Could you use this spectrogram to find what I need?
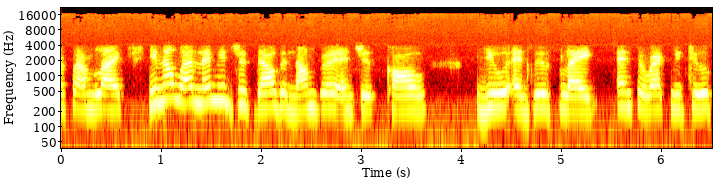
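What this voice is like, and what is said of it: French accent. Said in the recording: “I love your accent. ... is that like a French accent? ... Yes, it is a French accent.”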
